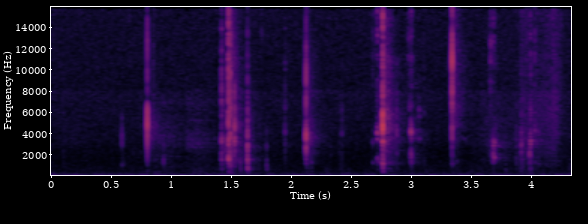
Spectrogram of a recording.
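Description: Chewing a jelly bean: a handful of short, wet mouth clicks, irregularly spaced, over a low steady hum.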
